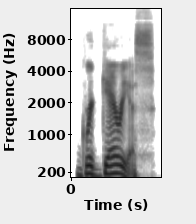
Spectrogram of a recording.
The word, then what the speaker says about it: gregarious: Pronunciation: gre gar-e-ous. The stress is on the second syllable. Gregarious.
